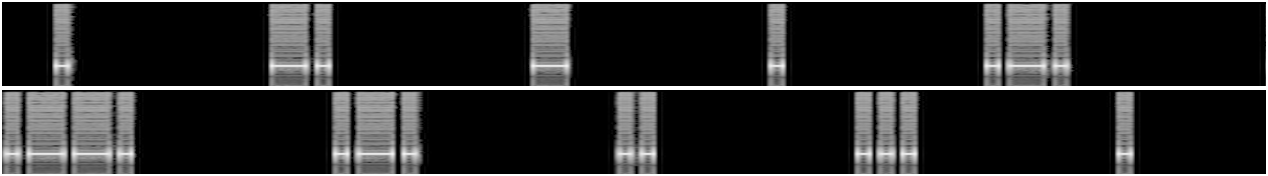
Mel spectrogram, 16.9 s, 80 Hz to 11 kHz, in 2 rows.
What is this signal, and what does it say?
Morse code, heard as a keyed tone, about 16 wpm, spaced as for 5 wpm, 800 Hz. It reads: ENTERPRISE
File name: fromSMs / FromSMs mp3s / Cities@5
